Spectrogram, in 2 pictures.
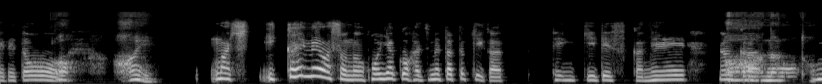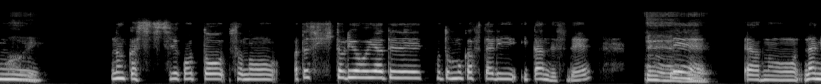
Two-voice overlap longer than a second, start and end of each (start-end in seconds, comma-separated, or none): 7.2-8.7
